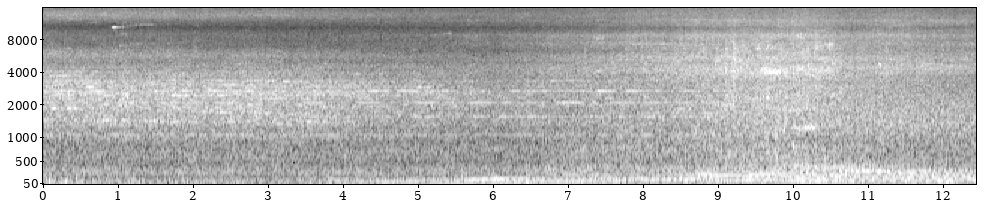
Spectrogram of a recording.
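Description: Low diesel-locomotive rumble over a steady background noise, coming in about four seconds in and growing steadily louder as a train approaches.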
